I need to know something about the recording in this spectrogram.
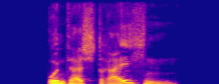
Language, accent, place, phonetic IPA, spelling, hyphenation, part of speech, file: German, Germany, Berlin, [ʔʊntɐˈʃtʁaɪ̯çən], unterstreichen, un‧ter‧strei‧chen, verb, De-unterstreichen.ogg
- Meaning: to underscore, to underline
